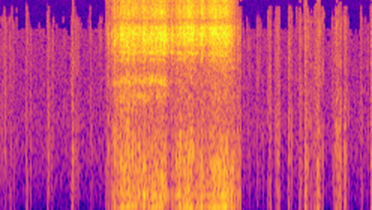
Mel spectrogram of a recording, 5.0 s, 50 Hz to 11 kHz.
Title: PART 2 FOR SLEEPING WITH MY HUSBAND'S SNORING SOUND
